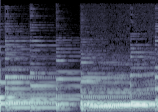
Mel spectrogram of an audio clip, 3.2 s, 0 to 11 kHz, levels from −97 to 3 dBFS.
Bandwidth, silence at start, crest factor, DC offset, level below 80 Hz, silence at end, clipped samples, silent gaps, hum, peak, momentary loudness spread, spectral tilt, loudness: 5.4 kHz; 0 s; 12 dB; under 0.1%; -48 dBFS; 0 s; under 0.1%; none; none; -4 dBFS; 12 LU; -9.5 dB/octave; -17 LUFS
